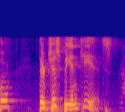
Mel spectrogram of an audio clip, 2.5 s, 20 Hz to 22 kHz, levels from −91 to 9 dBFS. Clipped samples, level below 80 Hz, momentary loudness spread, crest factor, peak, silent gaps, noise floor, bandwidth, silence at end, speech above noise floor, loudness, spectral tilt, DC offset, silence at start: under 0.1%; -40 dBFS; 21 LU; 16 dB; 0 dBFS; none; -52 dBFS; 5.8 kHz; 0.35 s; 37 dB; -16 LUFS; -8 dB/octave; under 0.1%; 0 s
